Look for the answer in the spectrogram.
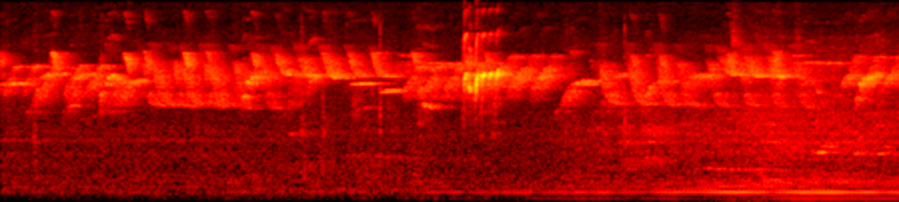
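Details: Orange-black male canary singing long runs of fast, high repeated trill phrases, briefly broken by a sharp louder burst midway, with a faint low hum beneath.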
